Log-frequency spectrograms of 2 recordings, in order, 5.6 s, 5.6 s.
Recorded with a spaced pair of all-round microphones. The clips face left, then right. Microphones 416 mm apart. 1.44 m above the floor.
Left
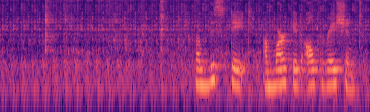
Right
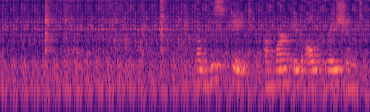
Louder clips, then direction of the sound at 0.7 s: Left 1 dB; 45° right (ahead or behind).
